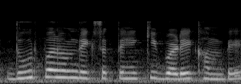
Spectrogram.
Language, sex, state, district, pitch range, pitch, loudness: Hindi, female, Chhattisgarh, Bilaspur, 260-300 Hz, 275 Hz, -23 LUFS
